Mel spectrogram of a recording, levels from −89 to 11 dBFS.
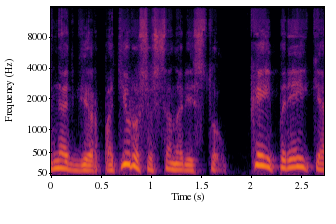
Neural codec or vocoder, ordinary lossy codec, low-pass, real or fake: none; Opus, 16 kbps; 14.4 kHz; real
